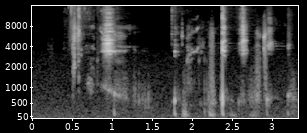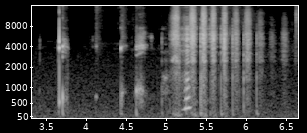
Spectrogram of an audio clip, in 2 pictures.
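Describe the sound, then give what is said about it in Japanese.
Someone eats takoyaki with close, quiet chewing and mouth sounds: many soft, moist bites and crunches in irregular bursts, with a denser flurry near the end. “じゃあ今のうちにいっぱい食べとこ。”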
